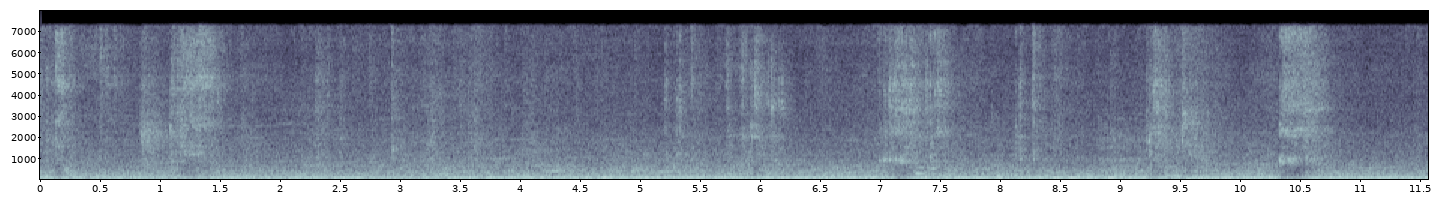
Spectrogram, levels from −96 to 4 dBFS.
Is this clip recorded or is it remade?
recorded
